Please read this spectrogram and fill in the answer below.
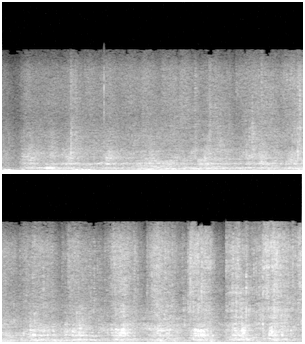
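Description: Milk squirting into a metal pail as a Holstein cow is hand-milked, a run of quick, short squirts in the second half.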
